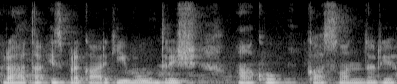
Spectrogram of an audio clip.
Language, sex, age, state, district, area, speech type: Hindi, male, 18-30, Madhya Pradesh, Jabalpur, urban, spontaneous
